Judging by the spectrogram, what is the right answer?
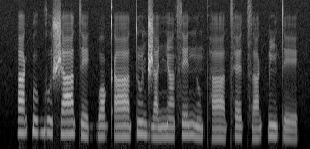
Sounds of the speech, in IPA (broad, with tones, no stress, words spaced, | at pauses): a˦k͡pu˦ɡu˦˨ ʃaː˦te˨ ɡ͡bɔ˨kʼaː˨ tũ˦d͡ʒa˨ɲã˨se˦ nũ˨pʰaː˨tʰɛ˦t͡sa˨˦ k͡pĩ˦te˨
